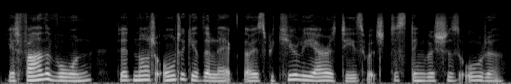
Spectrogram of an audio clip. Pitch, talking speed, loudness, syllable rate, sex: 180 Hz, 155 wpm, -20 LUFS, 5.5 syllables/s, female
